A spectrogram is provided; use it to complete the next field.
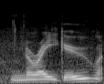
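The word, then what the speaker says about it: Noiraigue: So, I found out how to pronounce Noiregu, and it's Noire.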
